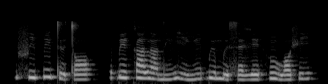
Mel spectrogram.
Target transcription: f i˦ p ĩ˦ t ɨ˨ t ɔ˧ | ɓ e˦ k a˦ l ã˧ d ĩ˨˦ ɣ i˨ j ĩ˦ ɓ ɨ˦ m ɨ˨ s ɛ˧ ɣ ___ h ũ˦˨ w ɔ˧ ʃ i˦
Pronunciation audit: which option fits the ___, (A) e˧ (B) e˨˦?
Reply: A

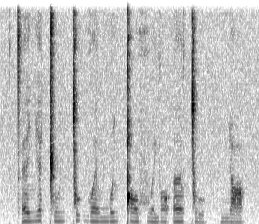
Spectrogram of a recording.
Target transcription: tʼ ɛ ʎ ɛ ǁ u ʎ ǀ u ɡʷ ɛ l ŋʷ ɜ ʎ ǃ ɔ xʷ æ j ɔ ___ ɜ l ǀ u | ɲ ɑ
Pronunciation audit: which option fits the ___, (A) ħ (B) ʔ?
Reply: B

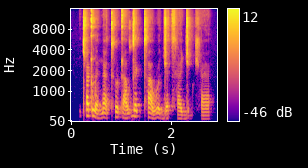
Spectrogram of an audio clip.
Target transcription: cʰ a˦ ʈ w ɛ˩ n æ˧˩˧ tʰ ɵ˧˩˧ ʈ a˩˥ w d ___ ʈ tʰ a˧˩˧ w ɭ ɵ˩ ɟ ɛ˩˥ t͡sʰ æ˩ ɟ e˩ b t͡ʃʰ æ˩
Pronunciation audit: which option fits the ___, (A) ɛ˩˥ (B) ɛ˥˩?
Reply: B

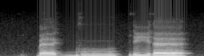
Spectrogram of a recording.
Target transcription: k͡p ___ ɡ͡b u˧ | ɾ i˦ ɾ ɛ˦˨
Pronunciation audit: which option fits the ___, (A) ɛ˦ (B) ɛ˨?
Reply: B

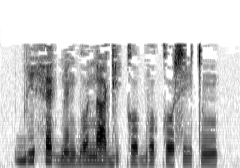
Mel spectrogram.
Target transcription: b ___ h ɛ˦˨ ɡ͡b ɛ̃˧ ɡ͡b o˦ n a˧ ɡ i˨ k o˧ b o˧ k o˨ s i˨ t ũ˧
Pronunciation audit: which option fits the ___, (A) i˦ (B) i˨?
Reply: A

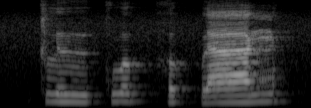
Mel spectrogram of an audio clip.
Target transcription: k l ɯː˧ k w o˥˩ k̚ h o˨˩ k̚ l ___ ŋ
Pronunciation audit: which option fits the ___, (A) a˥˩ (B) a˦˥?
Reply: B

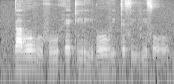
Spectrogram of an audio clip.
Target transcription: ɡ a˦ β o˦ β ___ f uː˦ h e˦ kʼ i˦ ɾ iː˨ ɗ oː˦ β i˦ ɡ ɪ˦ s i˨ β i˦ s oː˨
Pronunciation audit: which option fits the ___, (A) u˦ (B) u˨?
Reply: B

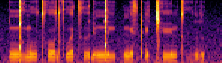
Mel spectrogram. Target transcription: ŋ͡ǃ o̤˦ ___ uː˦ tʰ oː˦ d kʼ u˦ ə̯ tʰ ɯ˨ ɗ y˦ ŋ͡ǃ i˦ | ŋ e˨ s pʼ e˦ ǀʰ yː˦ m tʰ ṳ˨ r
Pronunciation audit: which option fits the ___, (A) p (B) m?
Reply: B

